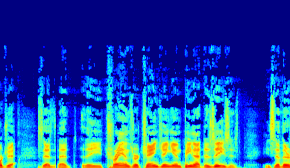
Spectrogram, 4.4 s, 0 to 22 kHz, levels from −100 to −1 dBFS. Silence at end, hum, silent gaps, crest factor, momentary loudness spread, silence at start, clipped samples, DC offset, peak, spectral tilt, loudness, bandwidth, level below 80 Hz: 0 s; none; none; 18 dB; 10 LU; 0 s; under 0.1%; under 0.1%; -2 dBFS; -5.5 dB/octave; -19 LUFS; 11.5 kHz; -48 dBFS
